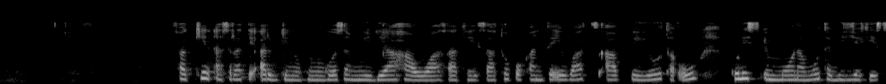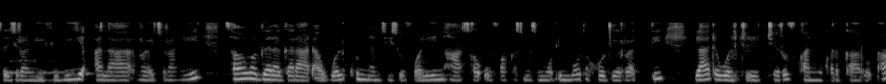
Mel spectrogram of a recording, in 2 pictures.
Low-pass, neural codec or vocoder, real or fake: 7.2 kHz; none; real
